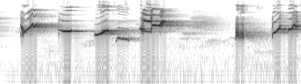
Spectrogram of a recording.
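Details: White-rumped shama in high breeding condition, a caged bird sung to as a master recording: loud clear whistled phrases, rising and sliding notes between short pauses, with a longer gap before two final bright whistles.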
